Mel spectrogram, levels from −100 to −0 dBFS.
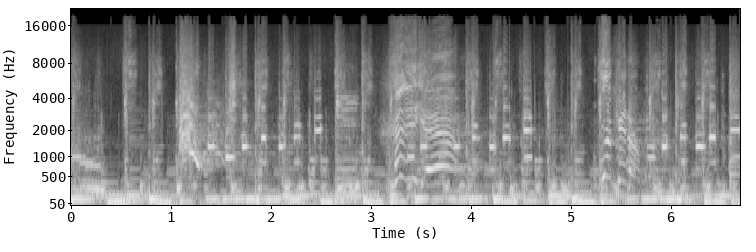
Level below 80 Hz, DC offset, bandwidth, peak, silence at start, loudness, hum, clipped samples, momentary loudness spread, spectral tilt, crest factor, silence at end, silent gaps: -24 dBFS; under 0.1%; 18.5 kHz; -2 dBFS; 0 s; -16 LUFS; none; under 0.1%; 4 LU; -4.5 dB/octave; 14 dB; 0 s; none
